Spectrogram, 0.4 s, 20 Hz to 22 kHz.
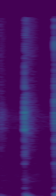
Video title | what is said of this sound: Harmony plywood guitar repair part 6 and parlor guitar build | it's got a nice tap tone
